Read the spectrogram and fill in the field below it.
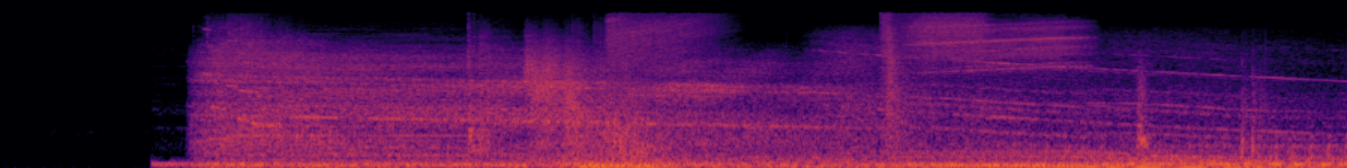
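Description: A spaceship engine hums and roars loudly.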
